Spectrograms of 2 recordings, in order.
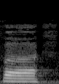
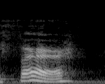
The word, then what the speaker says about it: pho: One, pho is pronounced pho, or even more accurately, fur, F-U-H-R.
